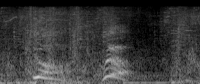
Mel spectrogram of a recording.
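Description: An axe whooshes through the air in a heavy swing.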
